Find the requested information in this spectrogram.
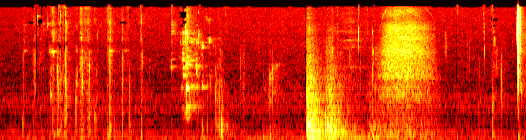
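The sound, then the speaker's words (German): The last sip of a drink, a brief slurping gulp with a soft hiss of liquid, preceded by faint clicks and rustles. “Letzter Schluck.”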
